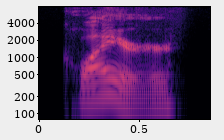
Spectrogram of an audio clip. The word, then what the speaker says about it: quire: Q-U-I-R-E, choir.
